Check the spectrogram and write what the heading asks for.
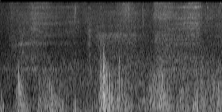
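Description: Wind buffeting the camera microphone: an uneven low rumble with brief louder surges, one just after the start and one about a second in.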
